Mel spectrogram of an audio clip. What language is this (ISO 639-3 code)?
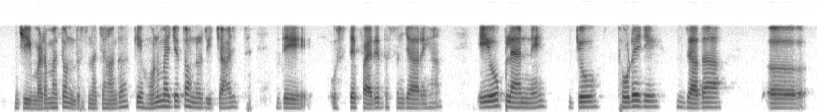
pan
